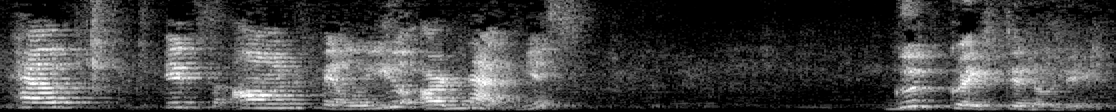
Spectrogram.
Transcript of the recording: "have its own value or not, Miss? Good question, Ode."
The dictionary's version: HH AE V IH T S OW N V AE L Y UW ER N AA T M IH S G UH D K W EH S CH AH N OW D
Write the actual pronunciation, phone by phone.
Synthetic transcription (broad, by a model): HH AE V IH T S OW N F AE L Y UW ER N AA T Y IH S G UH D K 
